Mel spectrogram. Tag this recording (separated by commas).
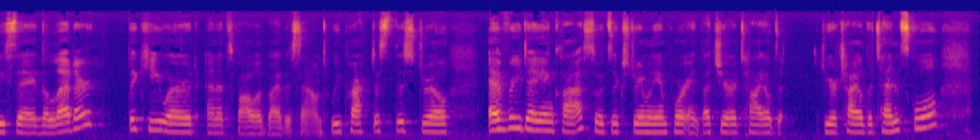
Speech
